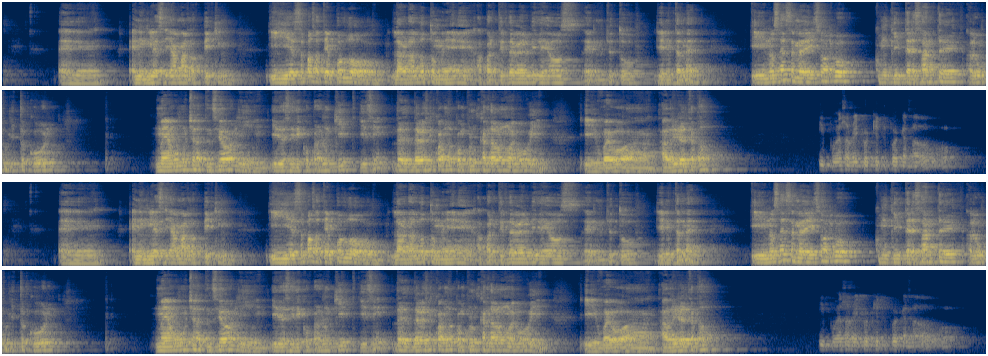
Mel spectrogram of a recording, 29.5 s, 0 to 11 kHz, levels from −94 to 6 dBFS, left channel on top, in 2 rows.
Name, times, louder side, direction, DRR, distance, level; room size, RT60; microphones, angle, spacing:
voice 1, 0.8-1.4 1.9-3.4 4.0-9.5 9.8-10.4 11.2-12.7 13.1-15.5 17.1-22.9 23.5-25.4, left 1 dB, 5° left, -4 dB, 3.1 m, -19 dB
voice 2, 27.0-28.9, left 2 dB, 70° left, 5 dB, 1.5 m, -33 dB
15.0 x 11.0 x 3.2 m, 0.86 s
head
